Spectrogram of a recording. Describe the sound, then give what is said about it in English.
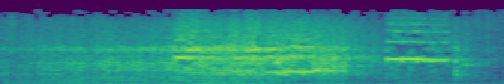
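A chauffeur-driven car's engine rumbles, then tires squeal in a long skid as the car brakes, ending with a final sharp screech as it comes to a stop. No one speaks. “Kurt, stop the car!”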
